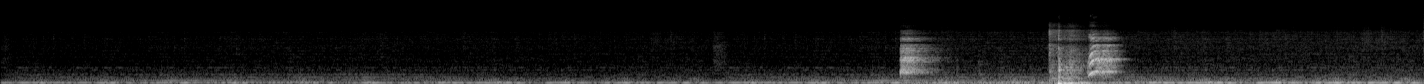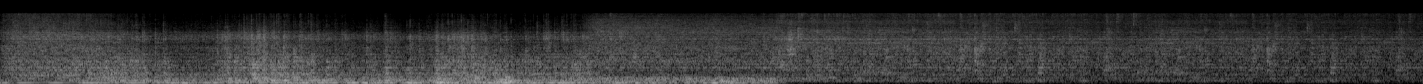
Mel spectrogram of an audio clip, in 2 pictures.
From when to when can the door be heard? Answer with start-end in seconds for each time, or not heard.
not heard.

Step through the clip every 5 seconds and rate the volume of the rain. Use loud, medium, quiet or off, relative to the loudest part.
quiet, quiet, medium, loud, loud, medium.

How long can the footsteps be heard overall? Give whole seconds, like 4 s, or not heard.
not heard.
